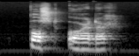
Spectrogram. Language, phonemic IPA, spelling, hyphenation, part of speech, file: Dutch, /ˈpɔstˌɔr.dər/, postorder, post‧or‧der, noun, Nl-postorder.ogg
- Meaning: mail order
